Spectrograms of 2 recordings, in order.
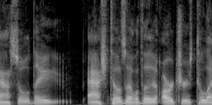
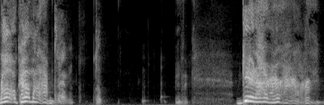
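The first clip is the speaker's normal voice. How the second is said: very high, swooping yelling outburst; 10 semitones higher, 5 dB louder than usual. Retelling a movie scene where a villain yells at his army: Evil Ash yelling. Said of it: "Evil Ash keeps trying to yell at these people".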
